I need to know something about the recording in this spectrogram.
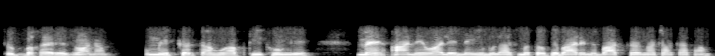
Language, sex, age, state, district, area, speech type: Urdu, male, 60+, Maharashtra, Nashik, urban, conversation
